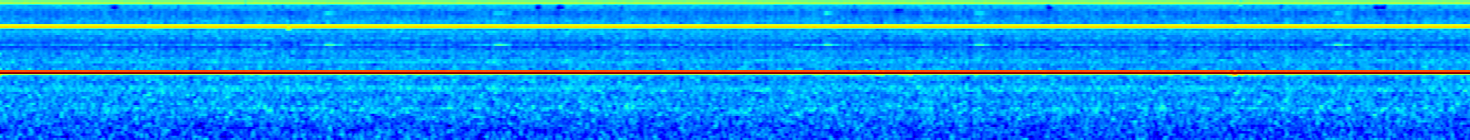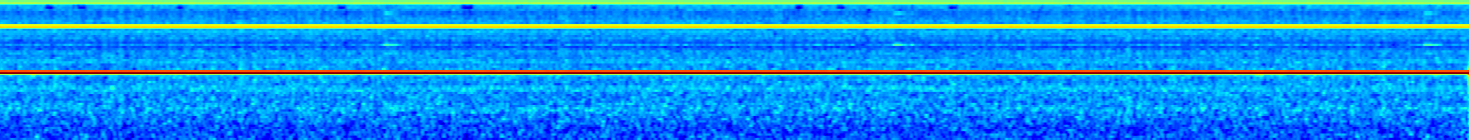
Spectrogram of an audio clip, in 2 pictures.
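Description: A steady, unchanging high-pitched electronic tone with fainter higher overtones over a faint hiss.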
